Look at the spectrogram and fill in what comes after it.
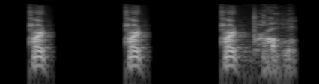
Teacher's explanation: Stop T at the end of heart.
